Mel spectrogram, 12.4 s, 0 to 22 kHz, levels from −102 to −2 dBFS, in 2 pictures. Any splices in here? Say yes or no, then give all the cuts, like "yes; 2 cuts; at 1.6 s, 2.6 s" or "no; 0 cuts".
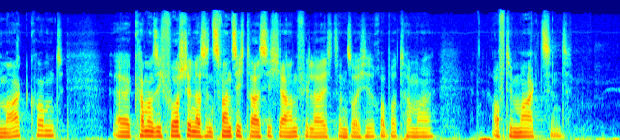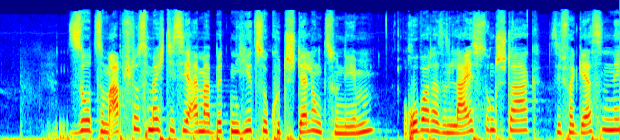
no; 0 cuts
